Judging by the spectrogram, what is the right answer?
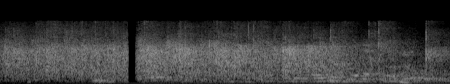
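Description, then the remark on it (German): A crowd claps steadily in sustained applause, dense and fairly loud, with a brief break early on before the clapping resumes and carries on. “Ja, auch ihr bekommt einen Applaus.”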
